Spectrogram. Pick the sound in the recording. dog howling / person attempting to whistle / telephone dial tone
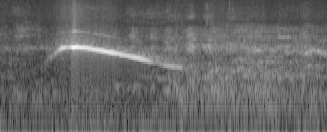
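person attempting to whistle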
